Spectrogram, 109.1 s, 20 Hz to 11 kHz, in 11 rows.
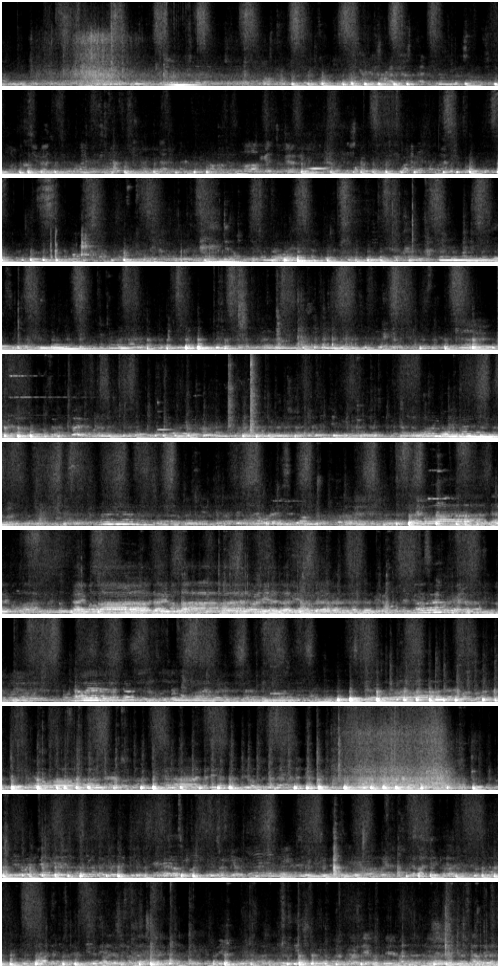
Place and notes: Rahba Kedima, Marrakech, Marokko - market cleanup, Gnawa sound
sounds of the outside market cleanup, only a few people are on the streets of the Mediana. the 12h radio peformance curated by artists Berit Schuck and Julia Tieke reaches its last hour.
(Olympus LS5)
